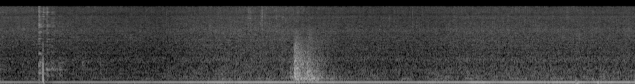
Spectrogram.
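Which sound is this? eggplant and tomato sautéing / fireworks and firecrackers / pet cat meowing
eggplant and tomato sautéing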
